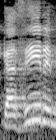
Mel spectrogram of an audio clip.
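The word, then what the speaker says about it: كثير: Ya'budun nasul awthana fi katsirin minal bilad. Itu bacanya katsir, ada yang keliru itu.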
